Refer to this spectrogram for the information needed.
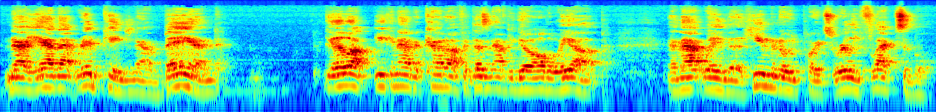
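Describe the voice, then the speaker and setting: A man's voice: moderate pace, far from the mic. A congested, stuffy-sounding man hosting a casual, rambling monologue from his home bathroom. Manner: rambling, low-energy musing. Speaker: host. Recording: very echoey bathroom, voice off-mic.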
